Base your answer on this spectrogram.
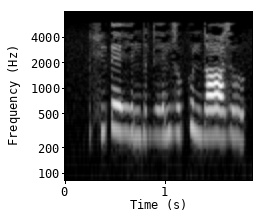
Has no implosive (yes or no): yes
